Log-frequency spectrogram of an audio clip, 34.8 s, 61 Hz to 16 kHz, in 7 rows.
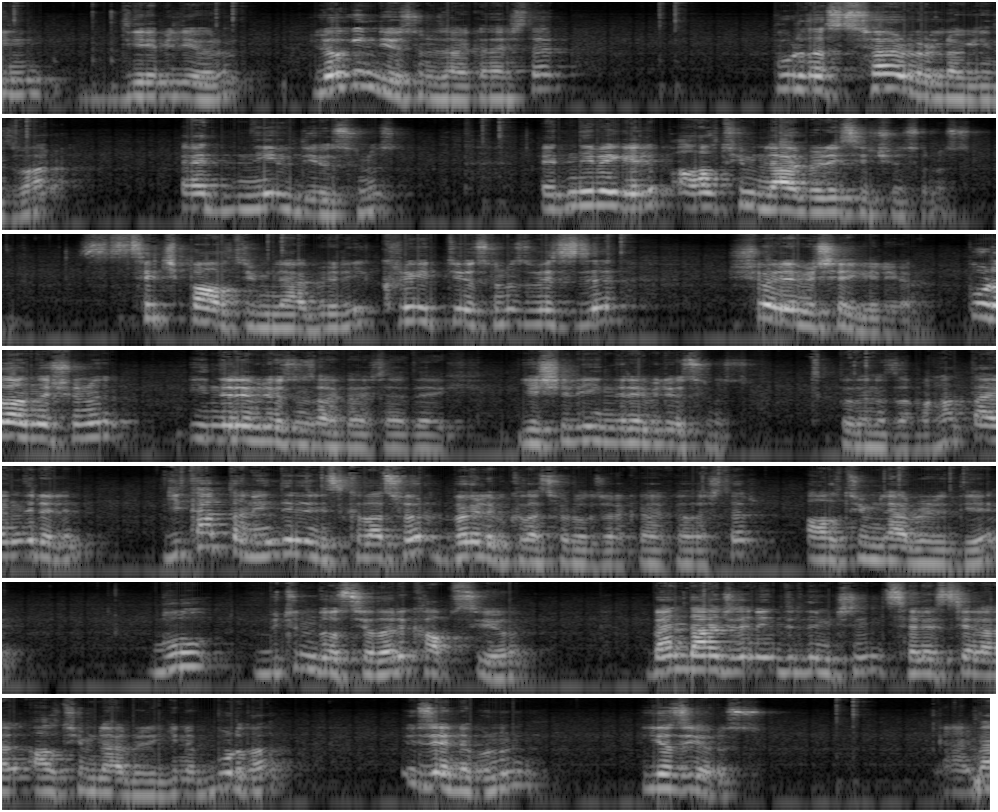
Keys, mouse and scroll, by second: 0.4 middle click, 1.0 click, 3.2 click, 5.0 click, 7.3 click, 10.5 click, 11.2 click, 12.9 click, 19.1 click, 21.3 click, 21.5 click, 23.3 click, 24.2 click, 24.5 click, 28.2 click, 33.9 click.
